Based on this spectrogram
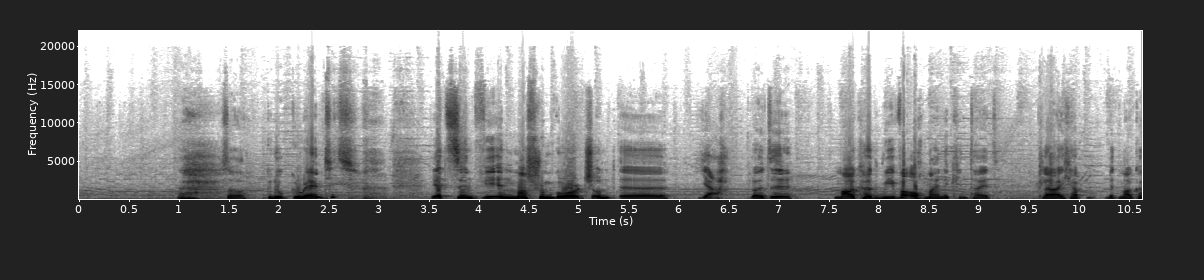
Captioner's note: sigh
